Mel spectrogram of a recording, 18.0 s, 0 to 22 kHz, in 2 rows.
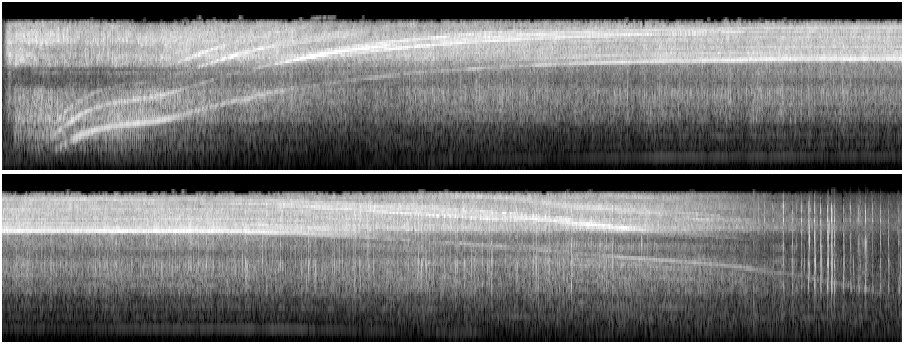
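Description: Elmer Verburg #12 model steam turbine running on live steam. Steam hisses in and the turbine's whine rises quickly to a high pitch over a couple of seconds, holds steady, then falls away and fades as the steam is shut off, with rapid ticking near the end.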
